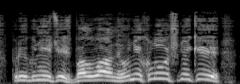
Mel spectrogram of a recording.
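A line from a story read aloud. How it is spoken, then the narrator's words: Yelling. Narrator (Russian): завопил он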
